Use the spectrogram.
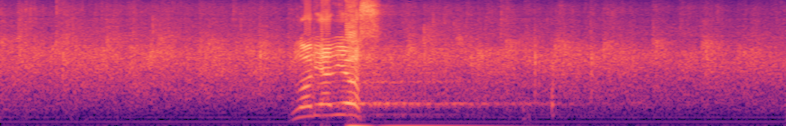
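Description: A church congregation claps through a worship service, a steady wash of applause running the whole way, with a voice calling out briefly in the middle.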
